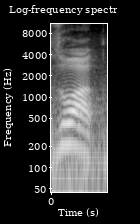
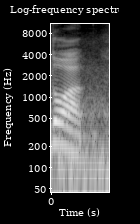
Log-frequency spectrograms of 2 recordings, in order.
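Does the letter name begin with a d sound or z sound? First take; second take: z sound; d sound. First: The name begins with a z sound. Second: The name begins with a d sound. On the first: This is how it is said in Urdu. "উর্দুতে হবে কি জোয়াত" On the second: This is how it is said in Arabic. "আমরা আরবিতে বলি দোয়াত"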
